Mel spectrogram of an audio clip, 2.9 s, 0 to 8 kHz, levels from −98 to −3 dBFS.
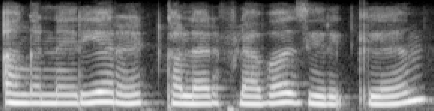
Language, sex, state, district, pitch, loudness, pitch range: Tamil, female, Tamil Nadu, Nilgiris, 225 Hz, -13 LUFS, 210-245 Hz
